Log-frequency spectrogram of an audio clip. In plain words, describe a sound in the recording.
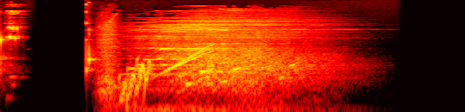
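A chiming flourish rises and fades.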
